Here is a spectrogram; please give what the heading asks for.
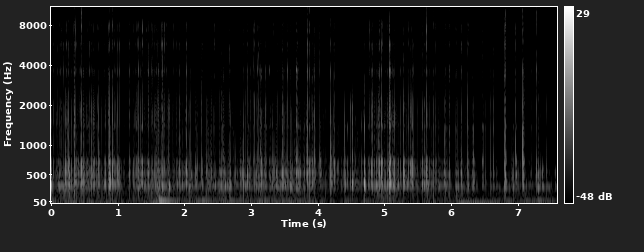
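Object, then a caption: Textured plastic cup. Long nails tap and scratch a hollow, clear, bumpy textured plastic cup placed over a microphone. The result is a dense, steady stream of quick crisp clicks and scratchy rasps with a hollow, boxy resonance in the low mids and bright ticks on top. A faint low hum sits underneath from about the second onward.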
